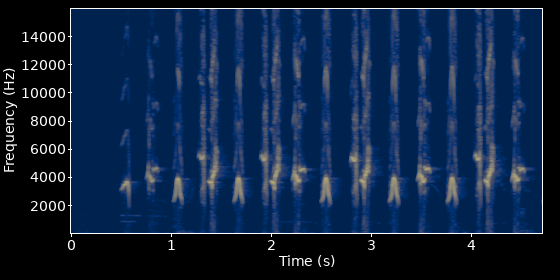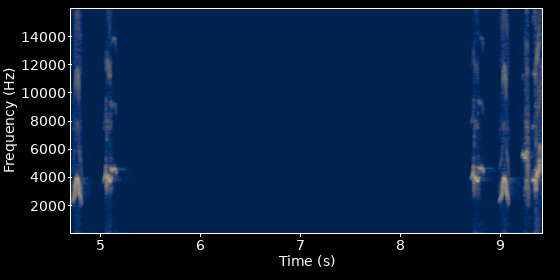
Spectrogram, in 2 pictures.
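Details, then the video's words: Leafbird in competitive singing: a fast run of short, sharp chirps alternating between lower and higher notes, repeated about three to four times a second for several seconds, then a pause before another burst. "Noog kaus tsawb ntsuab quaj//thanh tước hót đấu"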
